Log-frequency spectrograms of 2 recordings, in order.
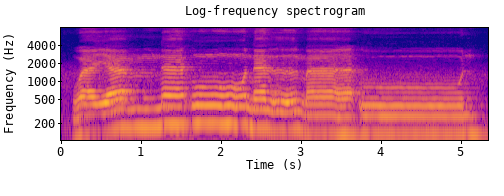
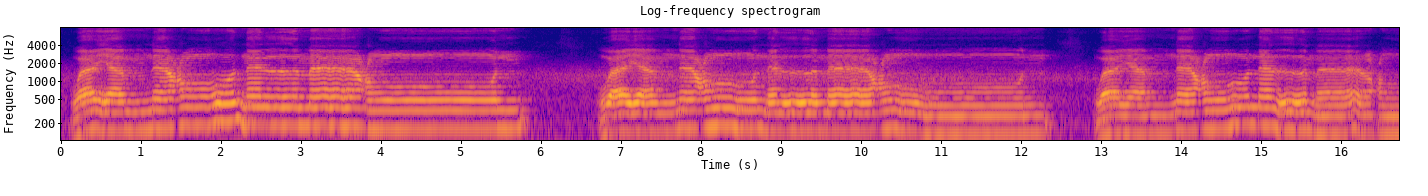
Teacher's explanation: bacaan yang kurang tepat ataupun salah dia baca bertukar huruf ain itu bertukar menjadi hamzah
